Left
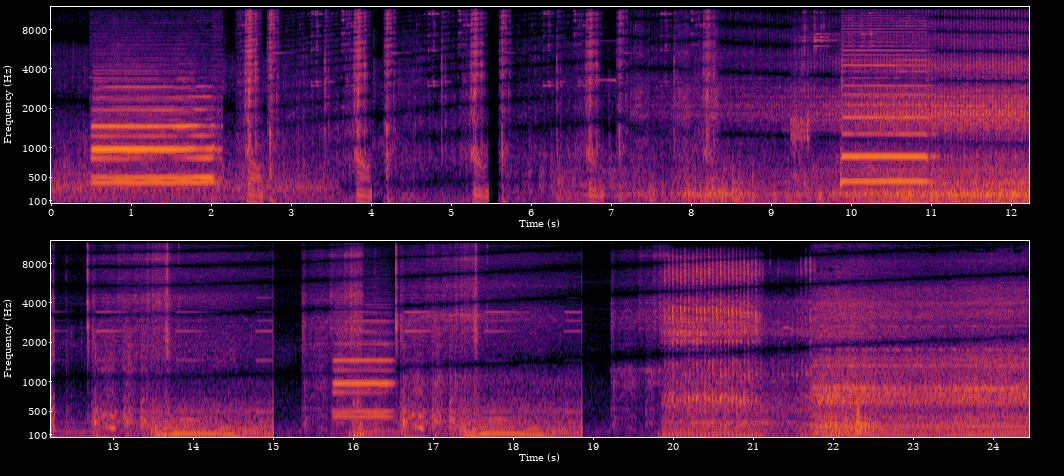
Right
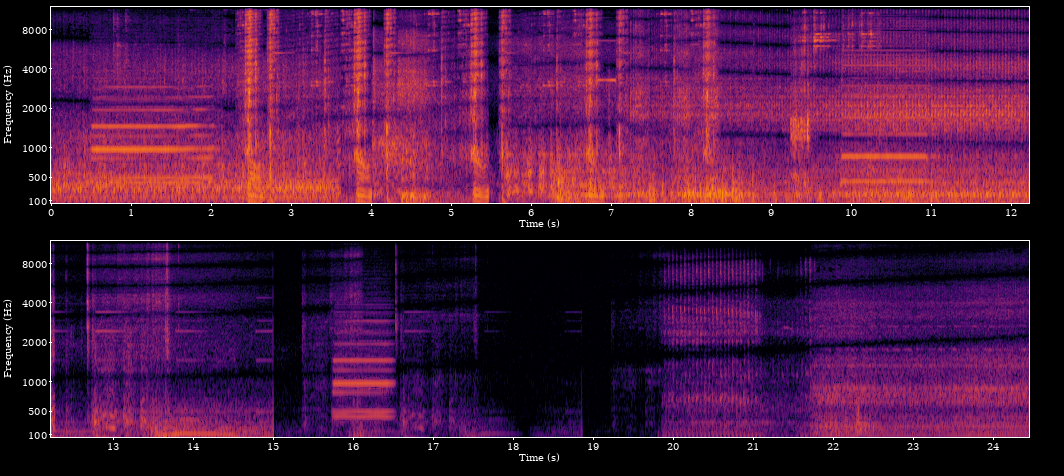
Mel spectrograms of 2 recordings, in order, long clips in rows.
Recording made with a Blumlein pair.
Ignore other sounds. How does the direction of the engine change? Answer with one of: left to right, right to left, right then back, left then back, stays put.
right to left.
